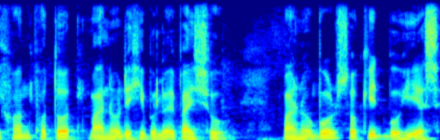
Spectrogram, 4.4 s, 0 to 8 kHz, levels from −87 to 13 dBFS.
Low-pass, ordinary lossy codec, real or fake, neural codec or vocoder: none; none; real; none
